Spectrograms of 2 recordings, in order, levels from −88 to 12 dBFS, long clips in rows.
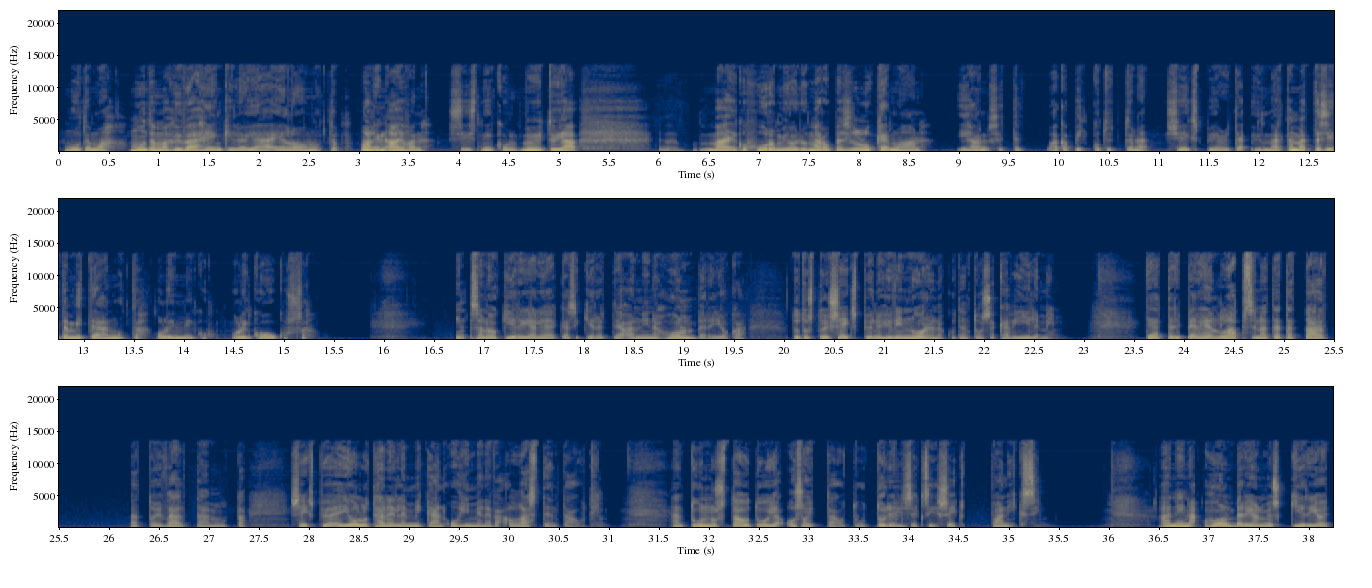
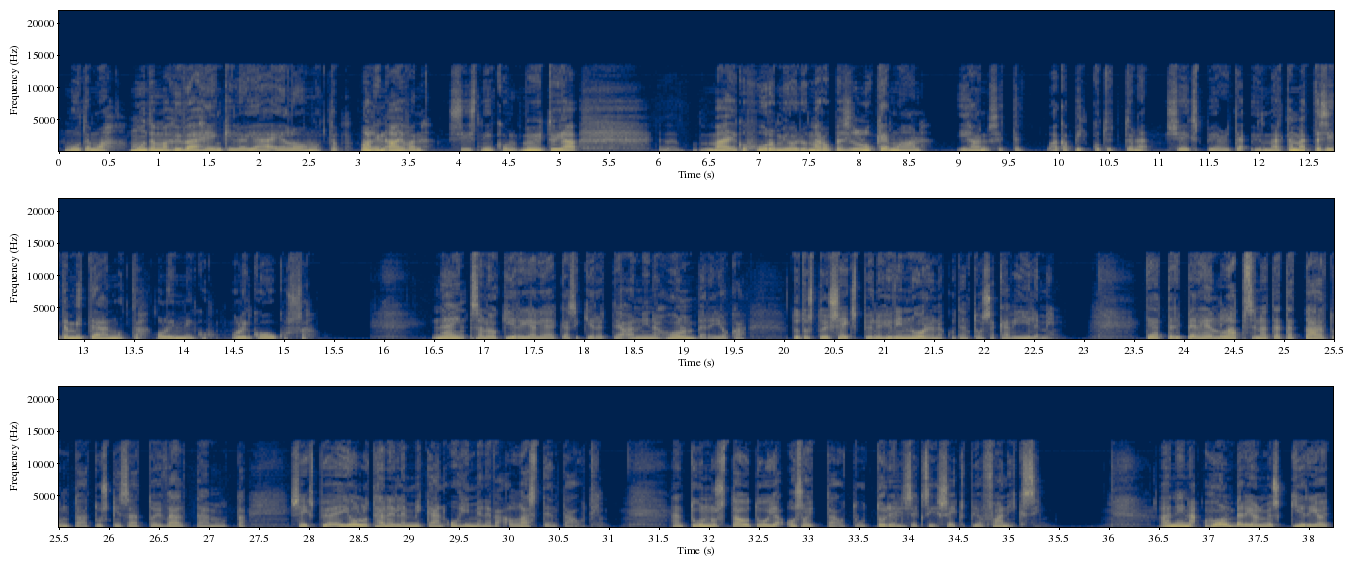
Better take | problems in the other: second | audio cutting out; at 16 s, at 25 s for 1 s and at 35 s

